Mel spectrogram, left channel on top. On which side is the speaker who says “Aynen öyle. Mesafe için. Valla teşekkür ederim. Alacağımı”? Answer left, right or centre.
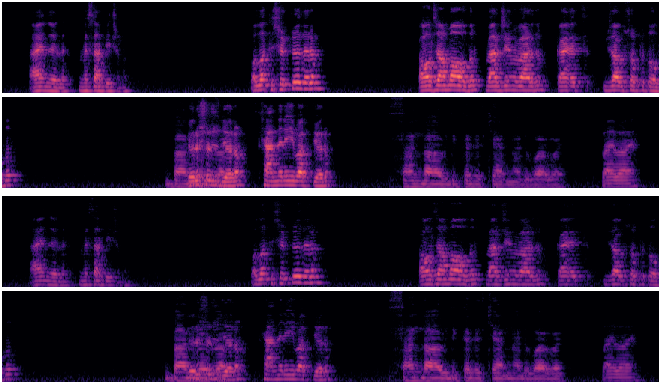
Left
